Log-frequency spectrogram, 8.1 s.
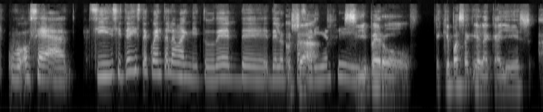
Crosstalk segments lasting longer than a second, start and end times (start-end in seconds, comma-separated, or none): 4.3-5.6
